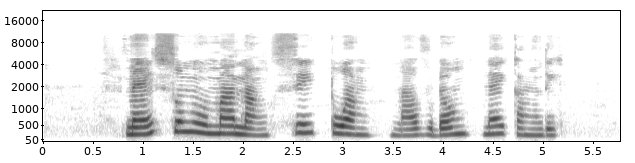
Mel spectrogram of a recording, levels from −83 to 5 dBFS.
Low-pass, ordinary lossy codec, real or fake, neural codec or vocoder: 10.8 kHz; AAC, 32 kbps; fake; codec, 44.1 kHz, 7.8 kbps, Pupu-Codec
